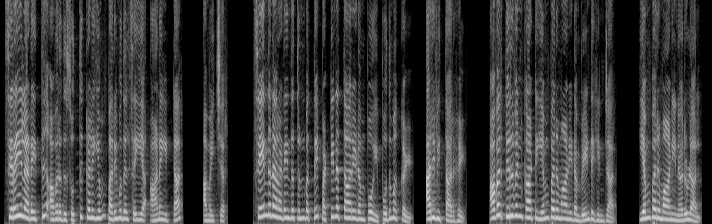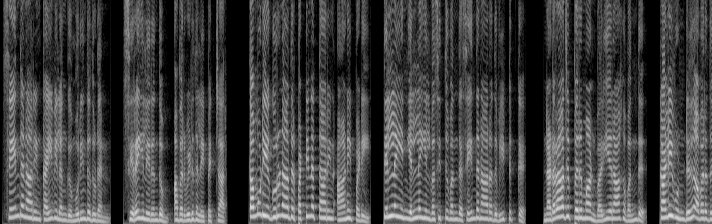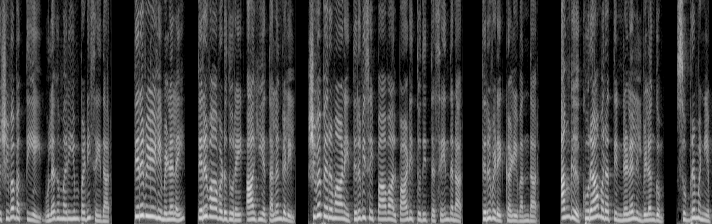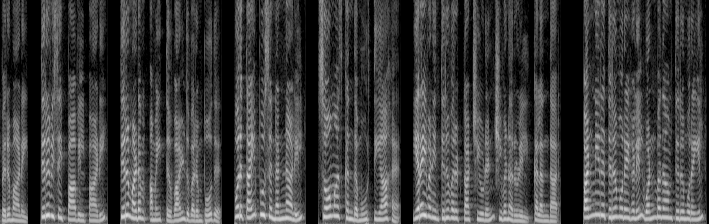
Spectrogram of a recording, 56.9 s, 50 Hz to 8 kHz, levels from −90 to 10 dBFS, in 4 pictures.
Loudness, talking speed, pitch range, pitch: -14 LUFS, 85 wpm, 210-290 Hz, 245 Hz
